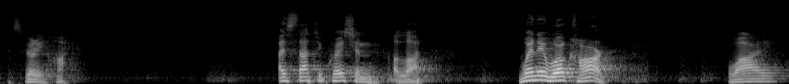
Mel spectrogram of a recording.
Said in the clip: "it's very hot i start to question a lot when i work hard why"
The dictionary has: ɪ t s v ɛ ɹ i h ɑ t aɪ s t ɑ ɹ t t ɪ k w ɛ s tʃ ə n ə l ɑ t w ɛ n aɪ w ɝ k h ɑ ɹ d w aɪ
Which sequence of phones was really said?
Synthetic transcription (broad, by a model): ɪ t s v ɛ ɹ i h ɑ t aɪ s t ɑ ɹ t t ɪ k w ɛ s tʃ ə n ə l ɑ t w ɛ n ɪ w ɝ k h ɑ ɹ d w aɪ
